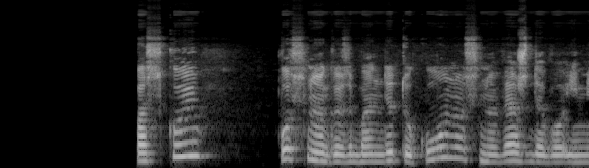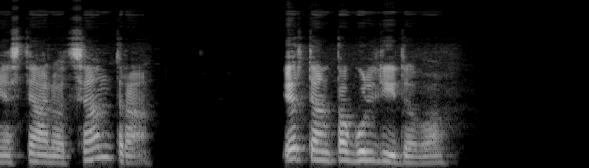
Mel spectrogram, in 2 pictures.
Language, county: Lithuanian, Panevėžys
